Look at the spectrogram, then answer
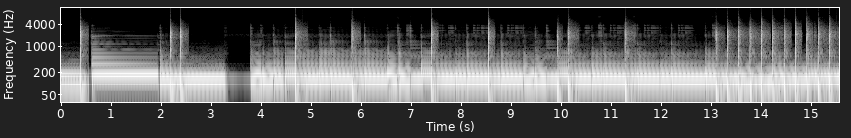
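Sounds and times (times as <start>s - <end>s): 
sidechained bass drum and bass: 0.0s - 1.0s, 2.0s - 15.5s.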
